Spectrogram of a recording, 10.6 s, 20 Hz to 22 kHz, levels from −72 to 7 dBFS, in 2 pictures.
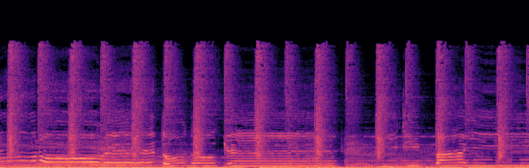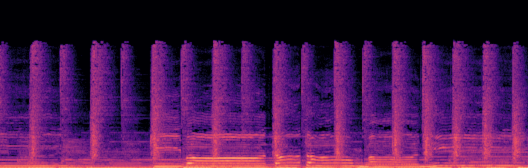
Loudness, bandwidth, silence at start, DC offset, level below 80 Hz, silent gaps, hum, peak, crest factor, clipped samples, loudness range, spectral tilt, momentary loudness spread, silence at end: -14 LUFS; 17 kHz; 0 s; under 0.1%; -22 dBFS; none; none; 0 dBFS; 12 dB; under 0.1%; 3 LU; -5 dB/octave; 6 LU; 0 s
